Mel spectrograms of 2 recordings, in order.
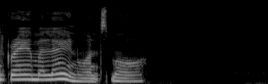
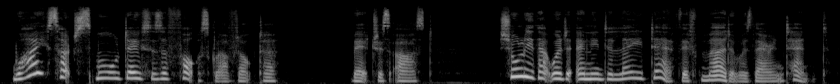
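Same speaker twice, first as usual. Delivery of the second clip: Beatrice; 6 semitones higher than usual. A narrator's reading. Beatrice questions the doctor.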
